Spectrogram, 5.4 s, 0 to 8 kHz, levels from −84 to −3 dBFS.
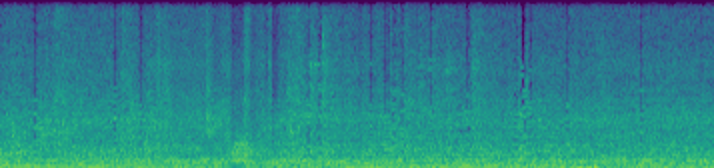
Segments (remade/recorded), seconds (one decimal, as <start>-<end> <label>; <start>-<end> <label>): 0.0-1.2 recorded; 1.2-2.1 remade; 2.1-5.4 recorded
